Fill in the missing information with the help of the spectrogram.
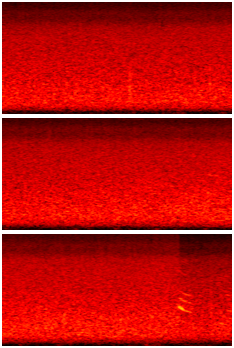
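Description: Breitach river's white water rushing steadily through the narrow rock gorge, a constant even roar.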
